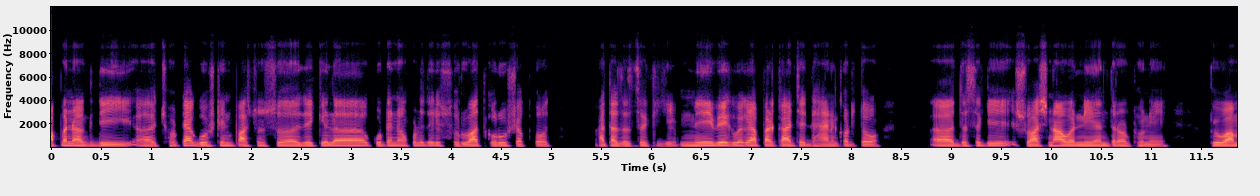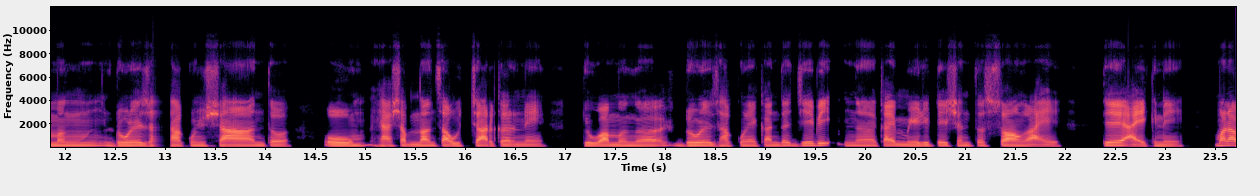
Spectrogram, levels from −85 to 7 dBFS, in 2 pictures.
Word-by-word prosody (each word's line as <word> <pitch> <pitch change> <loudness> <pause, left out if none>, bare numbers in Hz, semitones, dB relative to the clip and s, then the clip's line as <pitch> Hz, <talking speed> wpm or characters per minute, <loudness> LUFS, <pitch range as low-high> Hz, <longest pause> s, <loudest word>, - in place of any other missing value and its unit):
आपण 140 +3 +2
अगदी 135 0 0 0.3
अ, 125 -2 -2
छोट्या 140 +3 +1
गोष्टींपासून 135 0 -1
स 130 -2 0
देखील 140 +3 -1
अ, 140 0 +3
कुठे 140 0 -3
ना 135 -1 -1
कुठे 140 -1 -5
तरी 140 0 -2
सुरुवात 130 +1 +2
करू 130 0 -2
शकतो. 120 -2 -5 0.5
आता 125 - +1
जसं 120 +1 -4
की 120 0 -9
मी 135 +4 +2
वेगवेगळ्या 140 0 +3
प्रकारचे 130 0 +2
ध्यान 120 0 -1
करतो. 115 0 -3 0.6
अ, 130 0 +3
जसं 130 +2 -4
की 145 0 0 0.2
श्वासनावर 135 +1 +3
नियंत्रण 125 0 0
ठेवणे 110 -3 -5 0.5
किंवा 130 -1 +5
मग 135 +2 -1
डोळे 130 +1 +2
झाकून 130 0 -2
शांत 125 0 +3 0.6
ओम 130 0 +3
ह्या 130 -1 +1
शब्दांचा 130 +1 +2
उच्चार 125 +1 +2
करणे 115 -2 -2 0.4
किंवा 125 0 +4
मग 125 0 -1
अ, 125 +1 +1 0.3
डोळे 135 0 +3
झाकून 125 +1 -3
एखादं 130 +2 -2
जे 145 +2 +1
बी 175 - +4 0.5
काय 135 0 +4
मेडिटेशनचं 130 +1 -1
साँग 125 0 +3
आहे 110 +1 +1 0.5
ते 140 0 +6
ऐकणे. 120 -1 +2 0.4
मला 170 +3 +5
130 Hz, 135 wpm, -19 LUFS, 125-135 Hz, 0.6 s, ते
